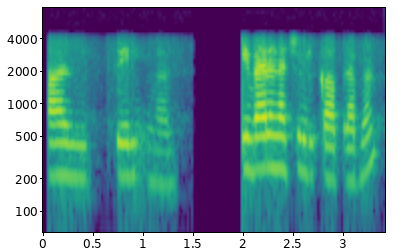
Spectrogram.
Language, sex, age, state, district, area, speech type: Tamil, female, 18-30, Tamil Nadu, Thanjavur, urban, conversation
